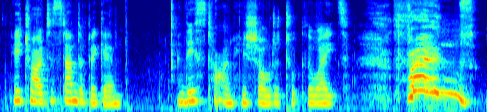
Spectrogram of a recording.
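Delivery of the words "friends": loud high barked word. A narrator's reading. Dog barking with joy at his new friend, loud. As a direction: bark it out joyfully. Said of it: "barked Cludge".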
